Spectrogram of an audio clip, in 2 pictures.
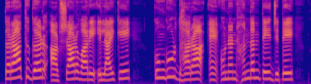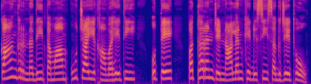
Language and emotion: Sindhi, neutral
